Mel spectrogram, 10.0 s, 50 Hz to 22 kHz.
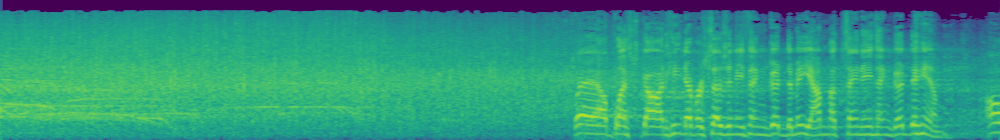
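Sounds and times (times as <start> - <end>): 
large audience clapping: 0.0 - 6.4
speech: 5.7 - 9.9.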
